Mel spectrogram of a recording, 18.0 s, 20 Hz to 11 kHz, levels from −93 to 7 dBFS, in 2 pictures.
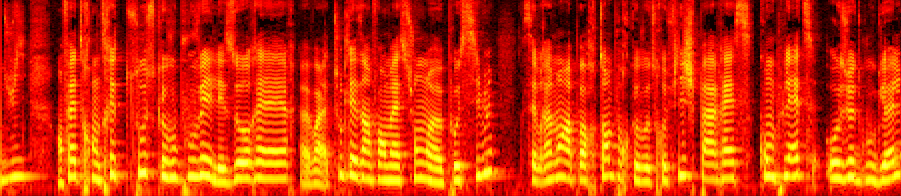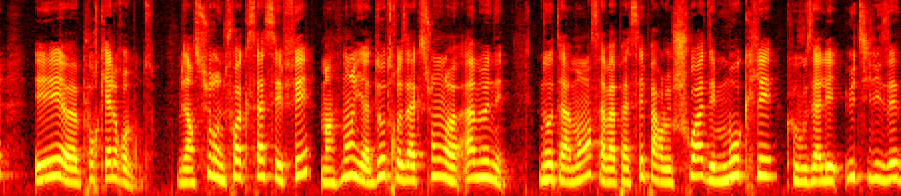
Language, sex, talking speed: French, female, 215 wpm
